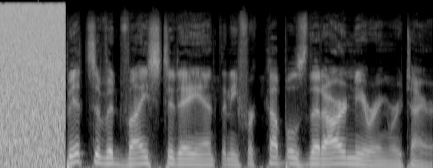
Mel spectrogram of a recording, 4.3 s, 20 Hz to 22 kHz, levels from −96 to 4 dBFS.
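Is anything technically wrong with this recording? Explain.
Yes. From 0.00 to 0.66 s, file tags are played as audio: an embedded cover picture, stored as compressed image data, is read by the player as if it were sound samples. Because that data is effectively random, it comes out as a very loud burst of white-noise static with abrupt, hard edges before the speech begins.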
